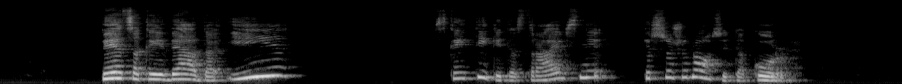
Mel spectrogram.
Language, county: Lithuanian, Tauragė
